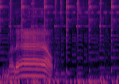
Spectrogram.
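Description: A water buffalo calling once: a single drawn-out call of under a second that rises, holds steady and falls, over background music.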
